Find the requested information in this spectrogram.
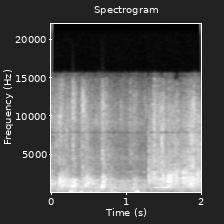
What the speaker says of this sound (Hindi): उनके सम्मान में एक बार ताली बजाएं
